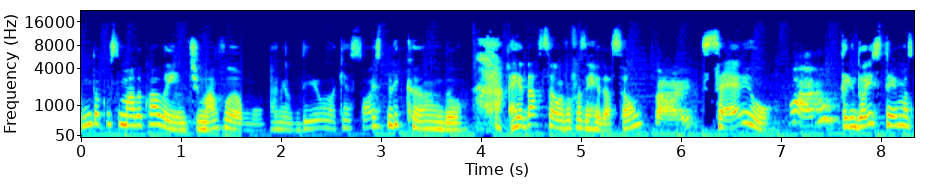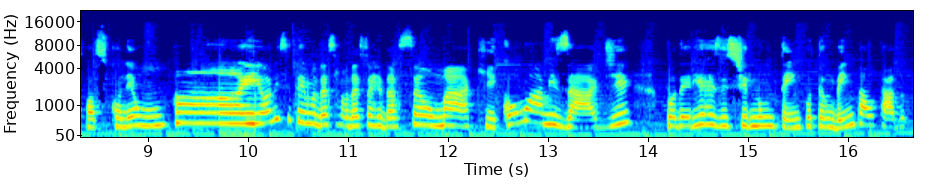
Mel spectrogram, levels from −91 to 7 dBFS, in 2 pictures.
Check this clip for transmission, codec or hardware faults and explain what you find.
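Two sudden gain jumps: from 1.6 to 2.91 s the level drops about 12 dB, and from 9.71 to 10.06 s it rises about 6 dB. Both likely come from gain applied without a ramp. Sound and background noise shift together, visible as abrupt waveform-envelope steps and uniform spectrogram brightness changes.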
